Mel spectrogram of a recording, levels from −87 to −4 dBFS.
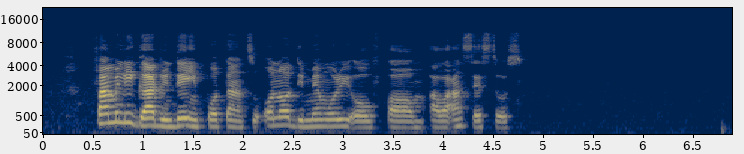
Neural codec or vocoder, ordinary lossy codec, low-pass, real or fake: none; none; 10.8 kHz; real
